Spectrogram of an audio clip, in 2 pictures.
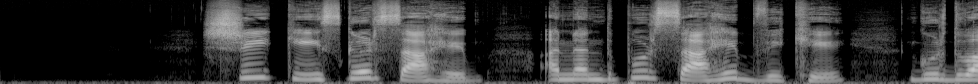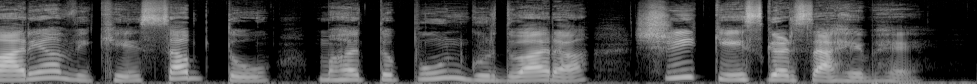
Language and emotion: Punjabi, neutral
